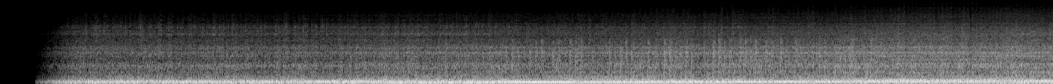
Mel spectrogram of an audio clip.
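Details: BMW M30 engine at about 2500 rpm with a steady uneven knock or rattle of roughly three beats a second underneath; the source is unknown.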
